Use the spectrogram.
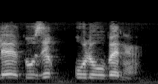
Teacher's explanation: وكذلك من الأخطاء التي تقع عند نطق حرف الغين إدغامها فيما قاربها من المخرج، كما في قوله تعالى في سورة آل عمران: ربنا لا تزغ قلوبنا. بعض الناس يقول لا تزغ قلوبنا، أدغم الغين في القاف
